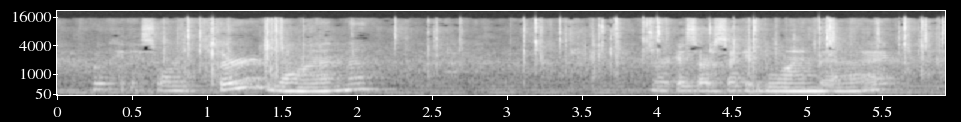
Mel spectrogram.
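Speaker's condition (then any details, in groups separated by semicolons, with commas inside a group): No condition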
